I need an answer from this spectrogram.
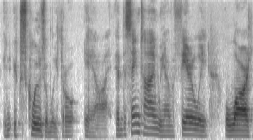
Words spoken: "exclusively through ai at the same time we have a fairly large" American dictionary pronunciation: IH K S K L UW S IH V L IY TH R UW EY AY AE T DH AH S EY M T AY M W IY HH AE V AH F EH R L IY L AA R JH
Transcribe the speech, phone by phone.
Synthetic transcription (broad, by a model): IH K S K L UW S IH V L IY TH R UW EY AY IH T DH AH S EY M T AY M W IY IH V AH F EH R L IY L AA R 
